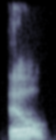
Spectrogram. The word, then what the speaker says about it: libido: along with me now, Libido. Only I pronounced it libido, accent on the lid, short I, instead of libido.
